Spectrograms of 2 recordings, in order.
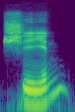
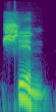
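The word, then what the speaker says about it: شين: Tidak boleh monyong bibirnya. Aush, kurang tepat, ya. Akan tapi pengucapannya tetap menjaga bibir kita pada posisi yang datar. Sya, shi, shu, ash.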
